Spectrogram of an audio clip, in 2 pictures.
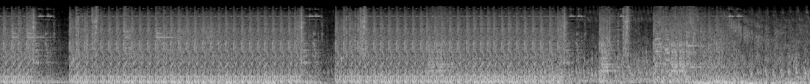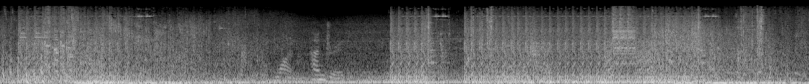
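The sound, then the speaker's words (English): A speed machine gun in a video game fires rapidly, its dense rattling mixed with booming blasts and broken by brief pauses while it reloads itself; a voice talks over the gunfire. “speed machine gun is you'll notice that it reloads itself, so it will briefly pause firing as it reloads itself.”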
